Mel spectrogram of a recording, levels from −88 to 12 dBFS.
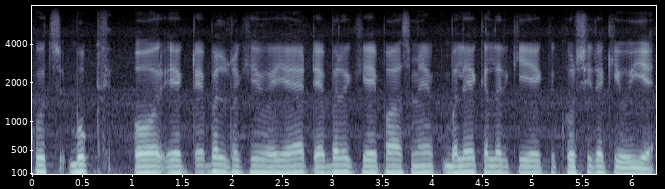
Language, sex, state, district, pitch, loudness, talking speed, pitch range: Hindi, male, Rajasthan, Bikaner, 110 Hz, -16 LUFS, 190 wpm, 110-120 Hz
